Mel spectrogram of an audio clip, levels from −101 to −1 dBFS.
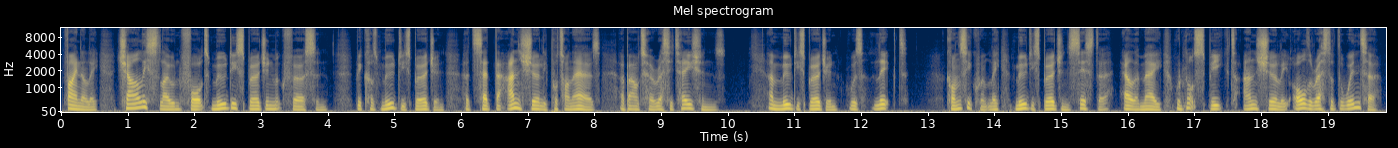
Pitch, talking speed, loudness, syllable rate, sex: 135 Hz, 135 wpm, -20 LUFS, 4.6 syllables/s, male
